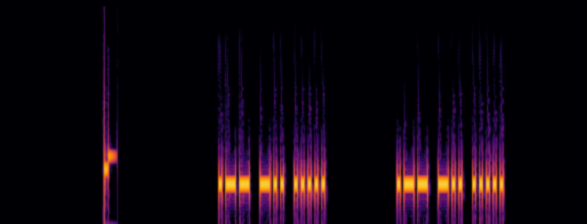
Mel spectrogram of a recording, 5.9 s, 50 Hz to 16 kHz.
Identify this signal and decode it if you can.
Morse code, heard as a keyed tone, about 36 wpm, 700 Hz. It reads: WD5 WD5
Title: USA Call Sign Prefixes - Repeated 2x - 35wpm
